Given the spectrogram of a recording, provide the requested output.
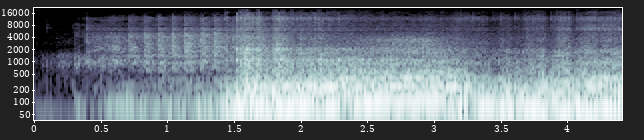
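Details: Lexus SC300, bought for $600, first start-up late at night: short crank, catches at once and revs loud and raspy through open exhaust with no resonator, then settles smoothly; didn't skip a beat, healthy.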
